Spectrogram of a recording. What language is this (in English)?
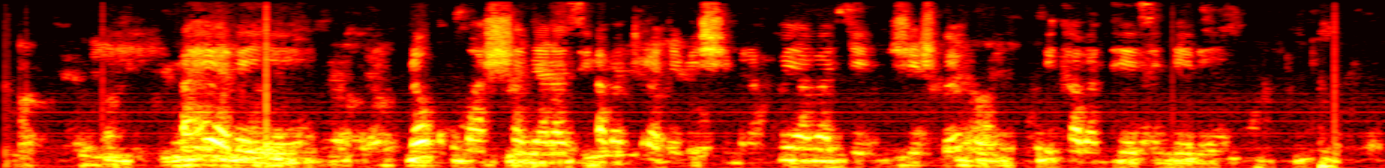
Kinyarwanda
